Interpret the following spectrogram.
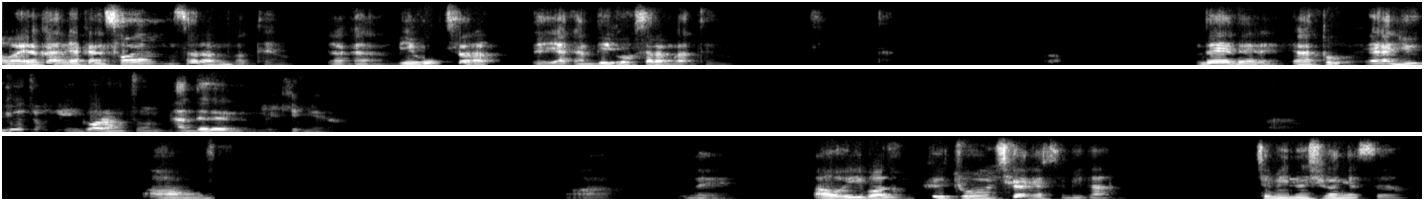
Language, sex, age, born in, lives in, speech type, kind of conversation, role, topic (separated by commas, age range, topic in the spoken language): Korean, male, 30-34, South Korea, Germany, conversation, unstructured, none, 누군가에게 상처받았을 때 마음을 치유하는 방법에는 어떤 것들이 있을까요?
